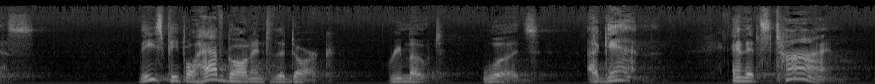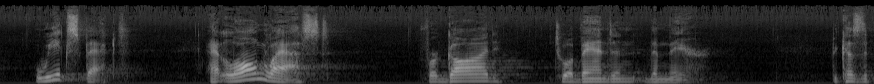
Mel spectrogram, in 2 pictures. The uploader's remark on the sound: At Redeemer Presbyterian Church in Charleston, SC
